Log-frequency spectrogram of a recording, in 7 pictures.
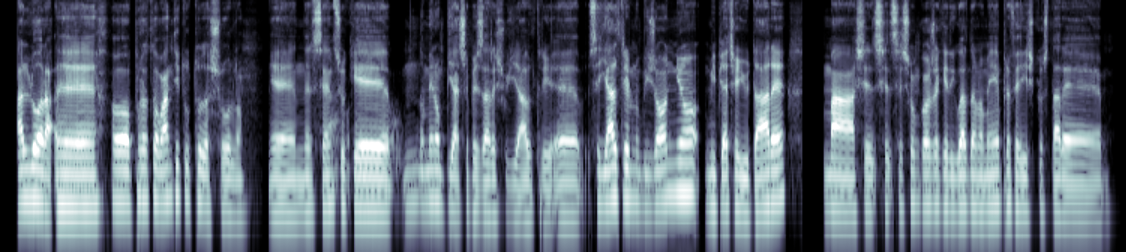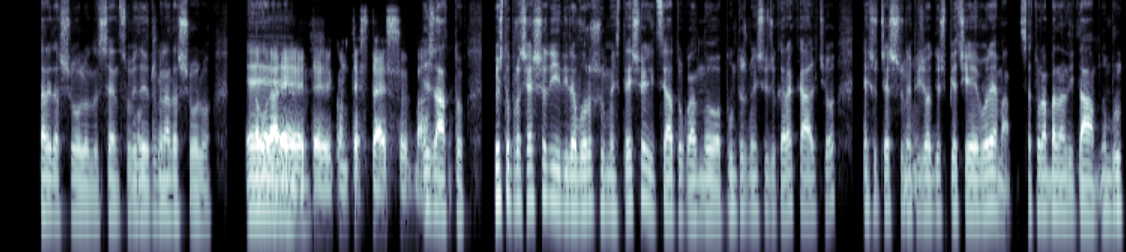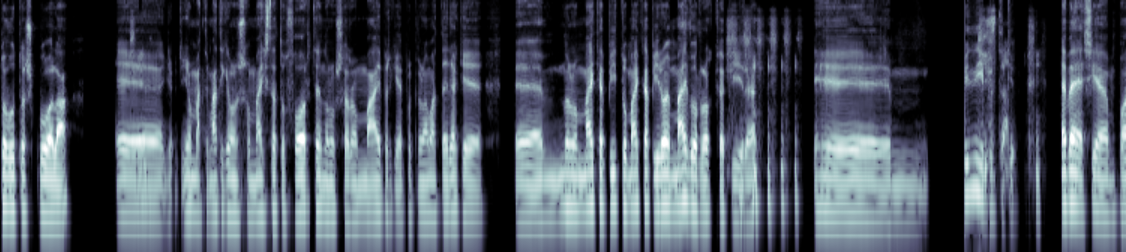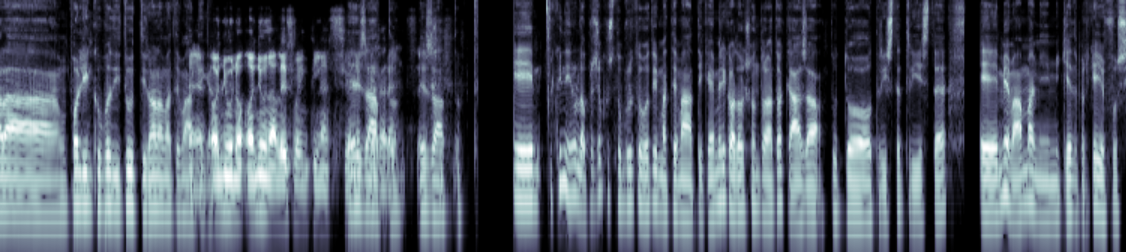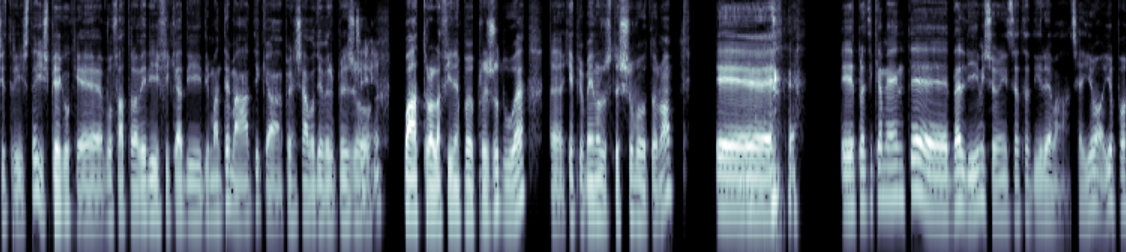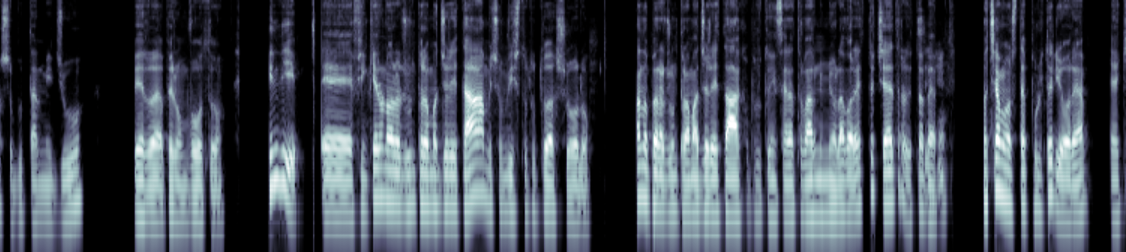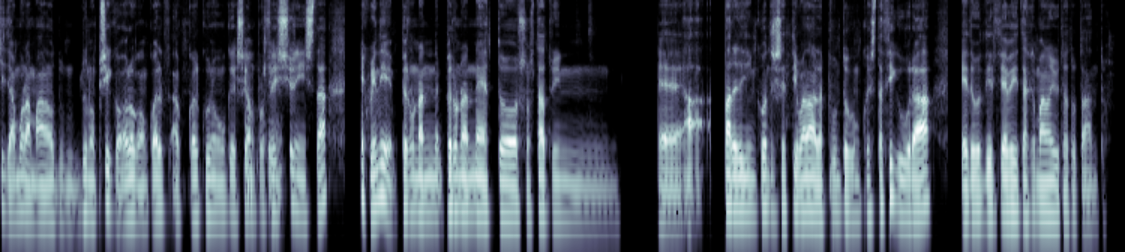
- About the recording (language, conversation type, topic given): Italian, podcast, Come costruisci la fiducia in te stesso giorno dopo giorno?
- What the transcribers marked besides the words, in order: exhale; other background noise; "cioè" said as "ceh"; "proprio" said as "propio"; chuckle; chuckle; tongue click; chuckle; chuckle; "cioè" said as "ceh"; tongue click; in English: "step"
